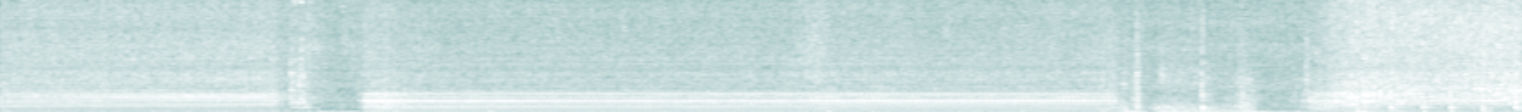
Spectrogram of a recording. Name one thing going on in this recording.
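A car engine roars at high revs, dropping briefly as the gears shift.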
